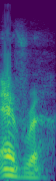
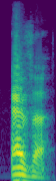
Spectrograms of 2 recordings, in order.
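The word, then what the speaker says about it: Eaver: Or is it Evra? Hang on, let me just double check that. Damn pronunciations. Ever, that's it.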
